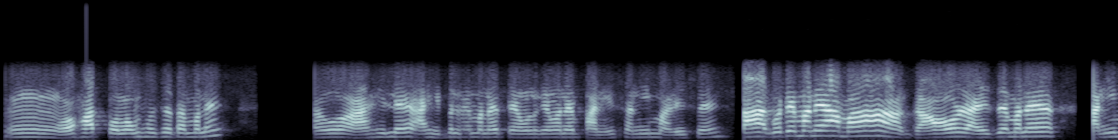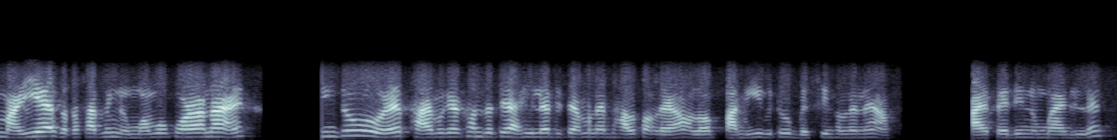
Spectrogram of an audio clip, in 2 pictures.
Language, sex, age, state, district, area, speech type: Assamese, female, 18-30, Assam, Darrang, rural, conversation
